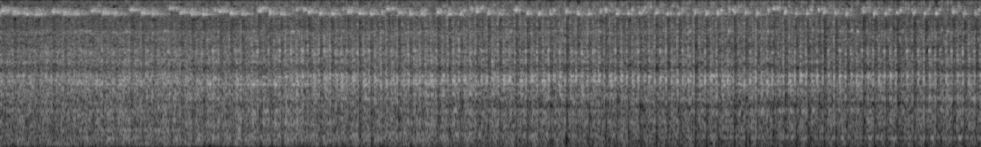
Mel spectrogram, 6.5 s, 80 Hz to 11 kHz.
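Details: Opel Corsa D 1.3 CDTI diesel running with a constant thin high-pitched squeal over the engine; owner first suspects the belt, not yet confirmed.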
